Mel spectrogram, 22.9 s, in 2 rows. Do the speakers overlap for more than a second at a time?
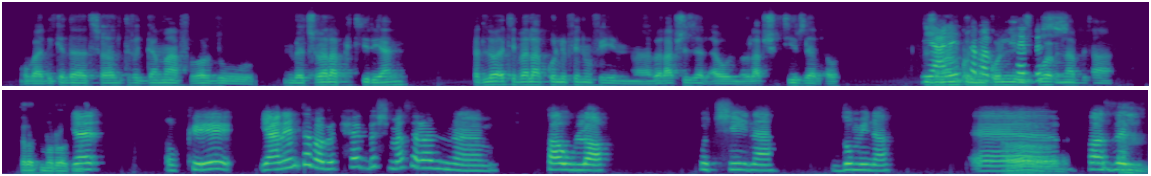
Yes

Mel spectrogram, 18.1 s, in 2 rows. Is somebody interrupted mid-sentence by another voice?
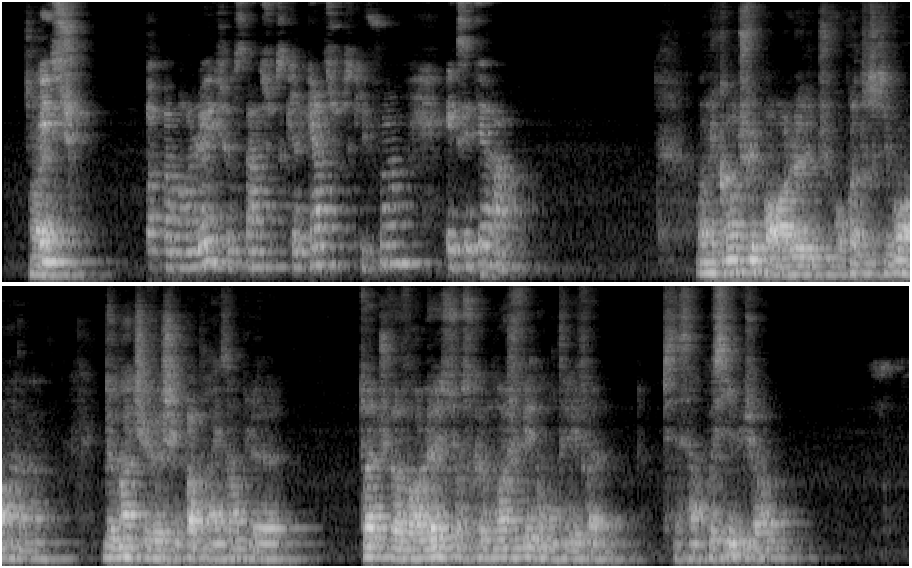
No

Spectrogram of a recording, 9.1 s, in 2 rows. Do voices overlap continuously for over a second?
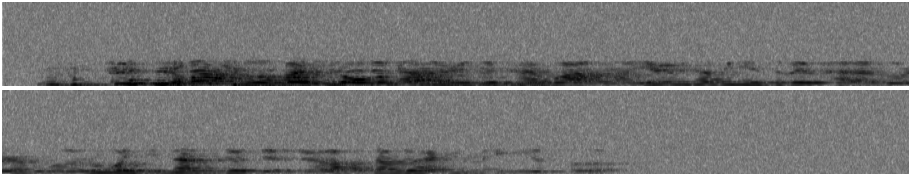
Yes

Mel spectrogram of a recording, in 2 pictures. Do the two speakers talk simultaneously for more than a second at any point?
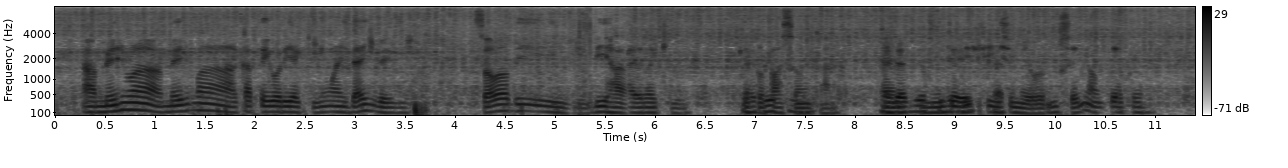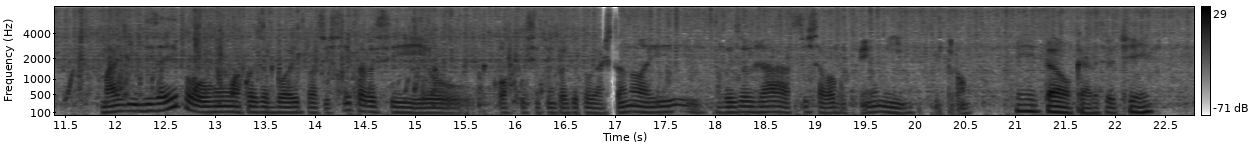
Yes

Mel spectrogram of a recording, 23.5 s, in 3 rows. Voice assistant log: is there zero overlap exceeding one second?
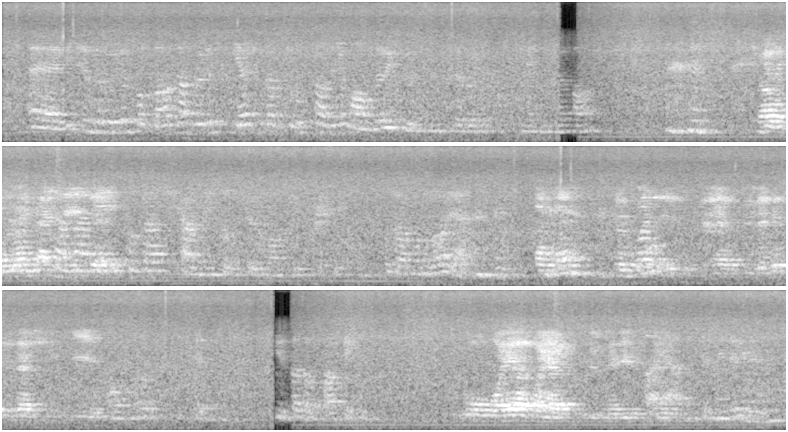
No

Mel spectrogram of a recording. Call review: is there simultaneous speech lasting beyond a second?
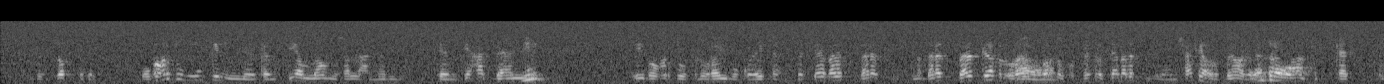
No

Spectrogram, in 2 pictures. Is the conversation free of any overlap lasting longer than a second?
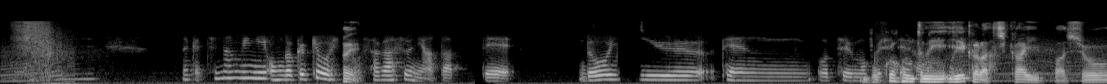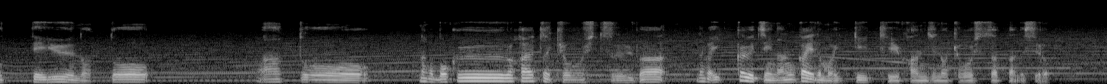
No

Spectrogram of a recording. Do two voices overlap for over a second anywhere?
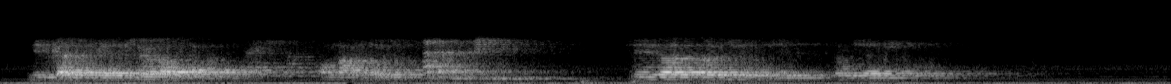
No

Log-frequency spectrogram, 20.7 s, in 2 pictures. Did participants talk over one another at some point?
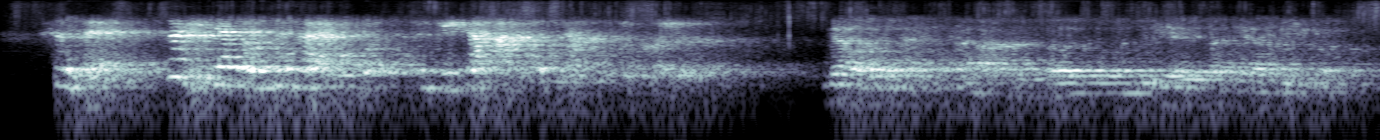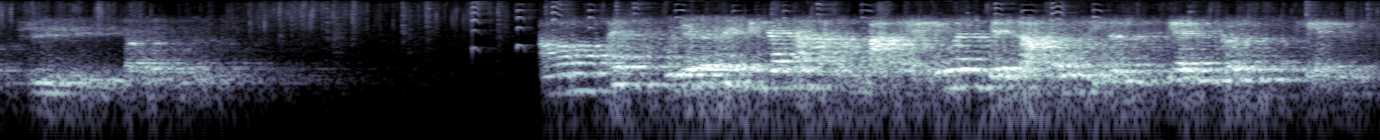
No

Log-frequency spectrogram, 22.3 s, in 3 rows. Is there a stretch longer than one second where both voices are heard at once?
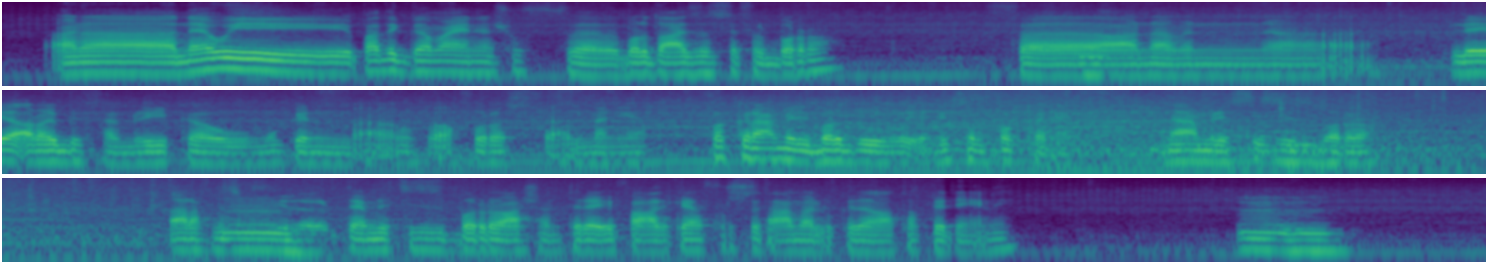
No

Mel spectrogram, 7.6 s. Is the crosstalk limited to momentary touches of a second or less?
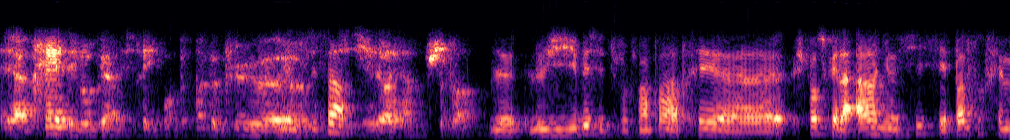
Yes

